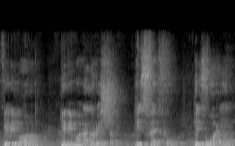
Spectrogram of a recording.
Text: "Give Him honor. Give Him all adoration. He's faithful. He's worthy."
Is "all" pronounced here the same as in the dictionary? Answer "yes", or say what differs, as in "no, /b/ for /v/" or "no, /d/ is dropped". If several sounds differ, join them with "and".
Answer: no, /n/ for /l/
